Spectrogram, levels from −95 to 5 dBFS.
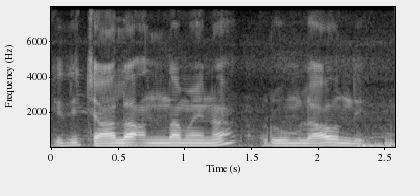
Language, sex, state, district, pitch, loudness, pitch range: Telugu, male, Telangana, Adilabad, 140 Hz, -16 LUFS, 130-150 Hz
